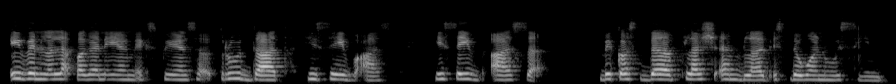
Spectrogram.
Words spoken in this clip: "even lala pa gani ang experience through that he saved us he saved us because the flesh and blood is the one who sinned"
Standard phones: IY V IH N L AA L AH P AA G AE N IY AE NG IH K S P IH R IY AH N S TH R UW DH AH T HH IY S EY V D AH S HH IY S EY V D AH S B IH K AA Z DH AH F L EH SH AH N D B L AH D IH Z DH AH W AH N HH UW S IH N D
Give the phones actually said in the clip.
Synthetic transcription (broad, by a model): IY V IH N L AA L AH P AA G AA N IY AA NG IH K S P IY R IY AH N S T R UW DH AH T HH IY S EY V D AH S HH IY S EY V D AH S B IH K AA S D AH F L EH SH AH N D B L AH D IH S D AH W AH N HH UW S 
